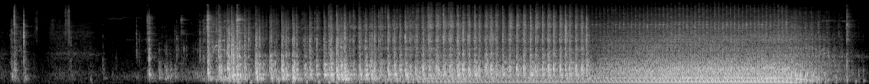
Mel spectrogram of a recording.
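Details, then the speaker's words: Mountfield SP454 lawn mower, unstarted about three months, drive not working: starts and runs with loud uneven clattering knock under deck; owner suspects snapped belt cover. "it's making a hell of a noise underneath i think it's just a bit bill belt covers snap they do on these generally if you hit something that's what happens"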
